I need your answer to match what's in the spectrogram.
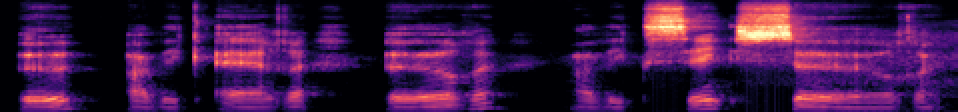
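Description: A man teaching French reading, sounding out words slowly with pauses and explaining in Arabic. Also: lowish voice, fairly bright tone. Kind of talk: slow syllable-by-syllable reading lesson.

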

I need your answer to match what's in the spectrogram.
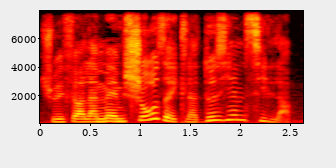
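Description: A woman, a first-grade teacher, gives a reading lesson to young children, sounding out letters and syllables slowly and clearly. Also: mid-range voice, big pitch swings, a bit bright.

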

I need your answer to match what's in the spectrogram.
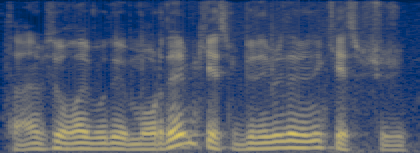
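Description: Talking very fast, a Turkish man in his twenties streams and narrates his own gameplay live. Jokey and excitable, he swears casually and breaks into abrupt high-pitched yelps.

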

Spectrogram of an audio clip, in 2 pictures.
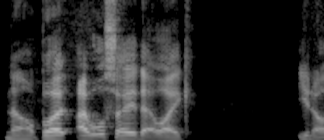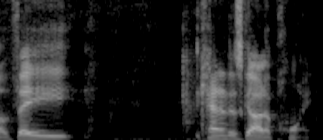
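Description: A young man co-hosting a podcast, casual crude banter with animated, quick interjections, on a desk mic in a small studio. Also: on the high side, clear, resonant tone. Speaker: podcast co-host. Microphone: desk-mounted podcast mic, headphones.

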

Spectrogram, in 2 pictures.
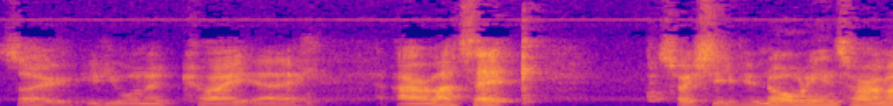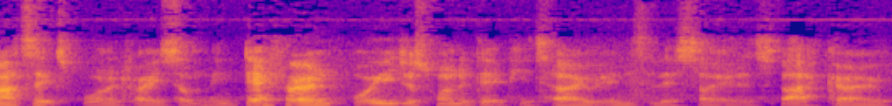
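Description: Low-voiced English man, recorded at a distance. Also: lively intonation, fast. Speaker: tobacco shop video reviewer. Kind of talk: casual product review to camera. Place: indoors, in a shop corner by a banner. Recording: distant mic with faint background noise.

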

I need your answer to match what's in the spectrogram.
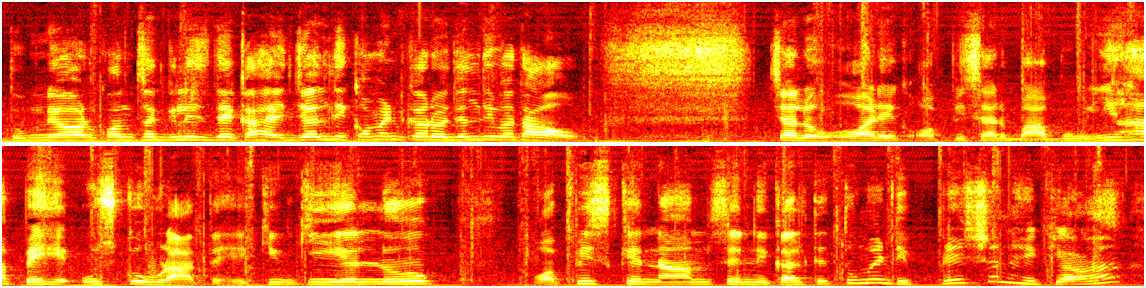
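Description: Playful Indian man streaming a game. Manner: playful, mock-scolding, jumps from low grumble to high yelps. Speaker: gaming streamer. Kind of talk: live gameplay commentary. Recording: noisy game stream with car sounds.

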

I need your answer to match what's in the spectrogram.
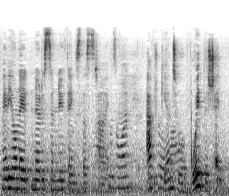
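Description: Reading aloud to a kindergartener, this middle-aged teacher uses a medium-pitched voice at a quick pace, encouraging the child and posing questions. They're in a small indoor reading corner of a classroom. The camera mic sits a few meters back, picking up a noisy room.

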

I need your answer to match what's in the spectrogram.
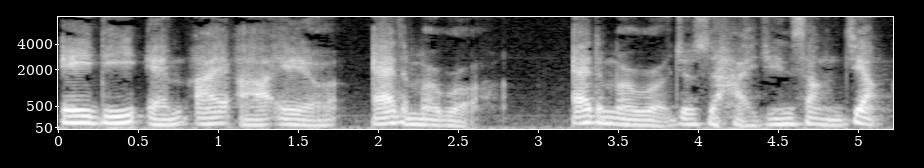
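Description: A man teaches English phonics at a very unhurried pace. He spells out each word letter by letter and says it again and again. His voice is mid-pitched and a little husky. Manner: slow, repeats words many times, spells out letters. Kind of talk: classroom-style phonics lesson.

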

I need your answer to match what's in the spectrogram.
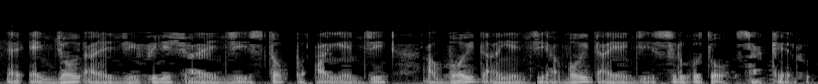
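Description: A man's voice: a bass voice, big pitch swings, brisk, vocal fry, lo-fi sound. A man with a Japanese accent teaching an English vocabulary lesson, repeating words and spelling them out letter by letter.

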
